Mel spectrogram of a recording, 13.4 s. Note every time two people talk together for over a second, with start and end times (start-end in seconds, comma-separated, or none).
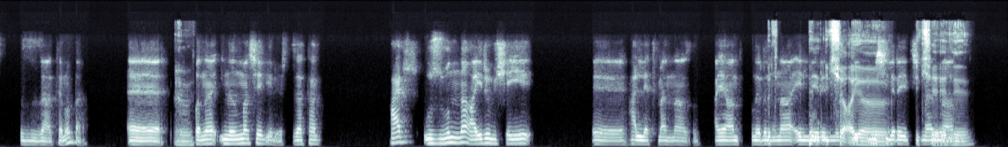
10.8-12.9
